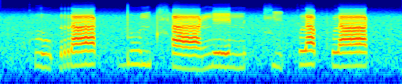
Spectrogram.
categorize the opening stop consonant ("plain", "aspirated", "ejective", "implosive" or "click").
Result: aspirated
